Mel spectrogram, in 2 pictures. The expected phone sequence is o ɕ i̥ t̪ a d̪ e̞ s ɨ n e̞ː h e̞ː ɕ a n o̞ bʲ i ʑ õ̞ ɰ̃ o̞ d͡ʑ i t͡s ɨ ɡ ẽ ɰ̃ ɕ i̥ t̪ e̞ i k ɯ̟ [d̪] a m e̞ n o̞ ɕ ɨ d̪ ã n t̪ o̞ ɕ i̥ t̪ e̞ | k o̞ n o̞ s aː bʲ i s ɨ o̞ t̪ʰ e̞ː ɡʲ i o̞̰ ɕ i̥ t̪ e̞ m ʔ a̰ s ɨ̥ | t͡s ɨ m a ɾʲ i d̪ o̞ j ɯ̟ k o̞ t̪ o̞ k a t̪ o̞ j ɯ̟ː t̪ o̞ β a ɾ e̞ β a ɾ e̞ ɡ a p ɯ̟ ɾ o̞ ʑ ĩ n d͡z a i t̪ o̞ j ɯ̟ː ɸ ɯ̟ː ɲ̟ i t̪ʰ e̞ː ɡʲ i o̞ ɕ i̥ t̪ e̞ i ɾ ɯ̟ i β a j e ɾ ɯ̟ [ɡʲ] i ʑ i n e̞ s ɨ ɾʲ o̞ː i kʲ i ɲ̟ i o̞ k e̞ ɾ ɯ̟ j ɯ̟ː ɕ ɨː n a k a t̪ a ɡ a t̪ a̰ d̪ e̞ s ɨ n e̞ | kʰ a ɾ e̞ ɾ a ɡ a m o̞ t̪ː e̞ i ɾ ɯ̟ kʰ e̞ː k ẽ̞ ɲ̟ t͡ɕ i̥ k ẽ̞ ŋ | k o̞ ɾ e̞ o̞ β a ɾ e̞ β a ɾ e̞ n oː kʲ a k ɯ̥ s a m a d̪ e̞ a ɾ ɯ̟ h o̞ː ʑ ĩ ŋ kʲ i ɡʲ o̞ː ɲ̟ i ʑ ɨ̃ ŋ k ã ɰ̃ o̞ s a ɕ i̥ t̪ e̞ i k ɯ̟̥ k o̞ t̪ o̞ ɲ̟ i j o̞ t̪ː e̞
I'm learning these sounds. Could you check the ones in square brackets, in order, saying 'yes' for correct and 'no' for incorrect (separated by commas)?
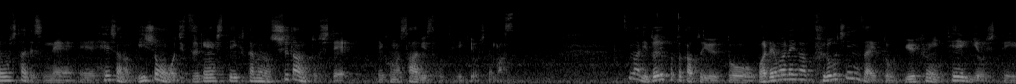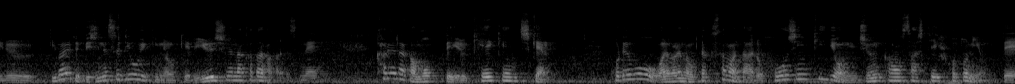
no, no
